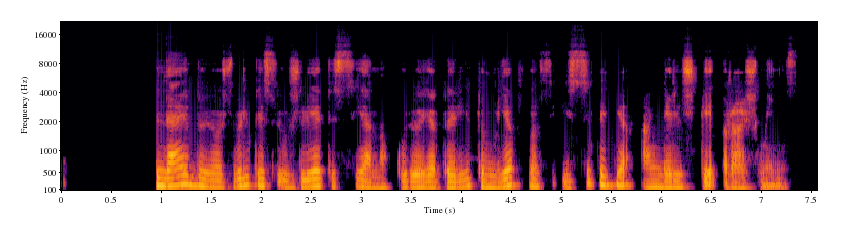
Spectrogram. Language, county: Lithuanian, Alytus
